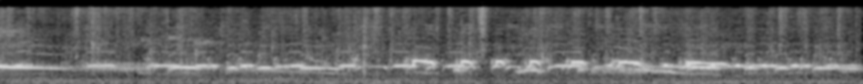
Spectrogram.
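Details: Zebra dove, Bangkok perkutut with a big voice and complete rhythm, singing a continuous cooing phrase: level coos build into a series of bouncing, stepped notes, then settle back into steady repeated coos.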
